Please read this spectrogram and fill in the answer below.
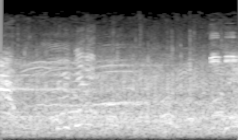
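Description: Several men's voices shouting and calling out over one another on the football field during a running play, with a loud shout right at the start.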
